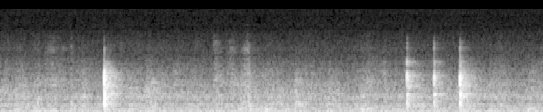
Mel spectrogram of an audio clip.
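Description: Kitchen knife knocking on a wooden cutting board while cutting beef heart: one sharp knock about a second in, then three quick knocks near the end.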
